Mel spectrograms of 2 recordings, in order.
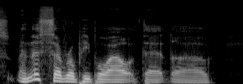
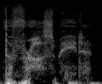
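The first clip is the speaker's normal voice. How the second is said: soft, hushed, breathy confiding whisper. Acting out how she leaned in and whispered a name: whispered. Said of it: "she like leans in and she whispers like".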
